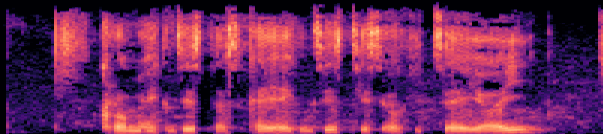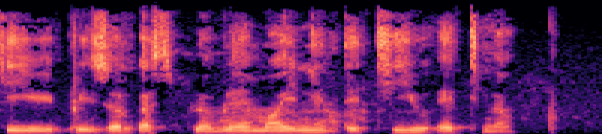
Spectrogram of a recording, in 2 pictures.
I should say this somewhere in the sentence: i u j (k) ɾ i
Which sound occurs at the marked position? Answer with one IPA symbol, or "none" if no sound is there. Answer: p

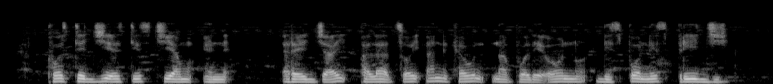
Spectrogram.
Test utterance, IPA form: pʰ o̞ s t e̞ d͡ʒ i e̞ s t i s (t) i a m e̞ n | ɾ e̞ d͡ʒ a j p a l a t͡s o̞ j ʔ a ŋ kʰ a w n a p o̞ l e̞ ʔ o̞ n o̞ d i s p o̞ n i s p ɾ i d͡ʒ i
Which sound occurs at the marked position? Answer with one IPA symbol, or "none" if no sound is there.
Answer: t͡ʃ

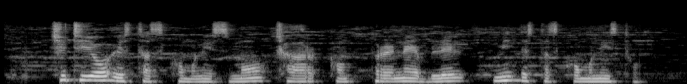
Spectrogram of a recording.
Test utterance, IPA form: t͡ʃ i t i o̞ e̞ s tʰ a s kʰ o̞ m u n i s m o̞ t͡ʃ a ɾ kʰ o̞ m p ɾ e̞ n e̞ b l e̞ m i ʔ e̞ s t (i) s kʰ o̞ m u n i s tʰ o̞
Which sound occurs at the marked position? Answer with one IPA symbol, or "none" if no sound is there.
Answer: a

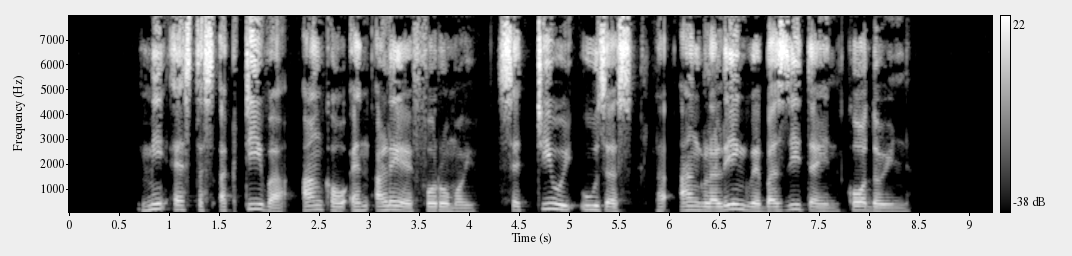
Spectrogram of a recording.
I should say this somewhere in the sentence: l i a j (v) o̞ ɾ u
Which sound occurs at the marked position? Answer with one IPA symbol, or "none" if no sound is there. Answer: f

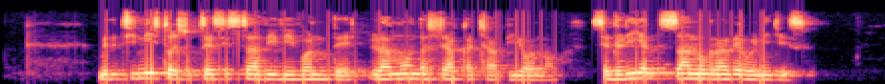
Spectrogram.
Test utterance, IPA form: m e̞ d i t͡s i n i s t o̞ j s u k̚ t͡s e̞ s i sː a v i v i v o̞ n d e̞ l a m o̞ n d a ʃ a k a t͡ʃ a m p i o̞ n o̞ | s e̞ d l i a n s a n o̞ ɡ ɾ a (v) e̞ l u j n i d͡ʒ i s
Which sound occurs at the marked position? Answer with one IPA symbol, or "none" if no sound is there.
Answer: v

